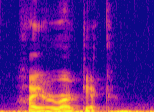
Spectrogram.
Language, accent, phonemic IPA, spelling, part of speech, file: English, US, /haɪˈɹɑɹ.kɪk/, hierarchic, adjective, En-us-hierarchic.ogg
- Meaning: 1. Synonym of hierarchal (“pertaining to a hierarch (high-ranking clergyman)”) 2. Synonym of hierarchical (“pertaining to a hierarchy (ranking)”)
